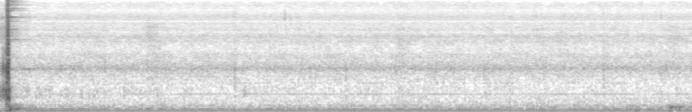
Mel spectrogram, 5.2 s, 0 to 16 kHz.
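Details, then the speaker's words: Old 52-inch Encon Contempra Supreme hugger ceiling fan with a spinner motor, on low speed via a Lutron Skylark three-speed control, recorded close up: a steady low drone with a faint higher whine, the motor humming. "This one's actually more quieter than the first one because it runs on a three-speed control, a Lutron Sky Lark three-speed control. But this one still makes a humming noise."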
